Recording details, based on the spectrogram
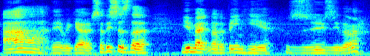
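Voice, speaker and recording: A man's voice: mid-range voice, measured pace, a bit bright. A man hosting a game stream, giving casual live commentary and thinking aloud in conversational asides.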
